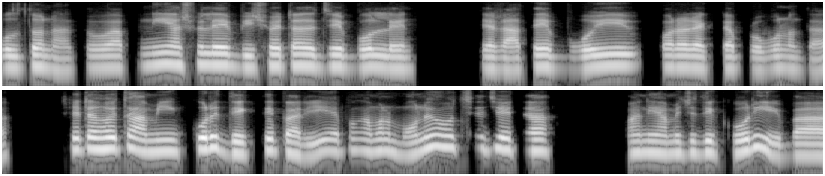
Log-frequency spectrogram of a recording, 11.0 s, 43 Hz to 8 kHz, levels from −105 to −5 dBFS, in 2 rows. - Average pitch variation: Yes, average, 4.2 semitones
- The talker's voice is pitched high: No, medium, 155 Hz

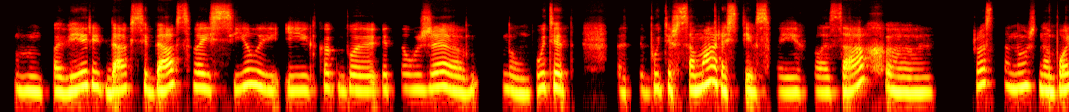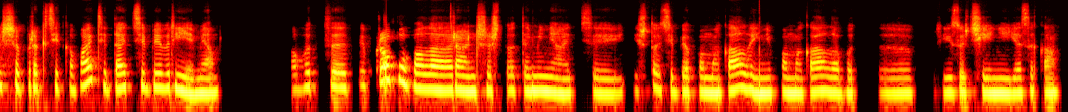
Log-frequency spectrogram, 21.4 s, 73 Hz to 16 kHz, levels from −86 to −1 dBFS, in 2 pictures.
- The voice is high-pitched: Yes, high, 215 Hz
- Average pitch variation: Yes, average, 3.3 semitones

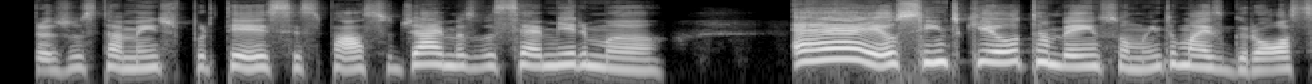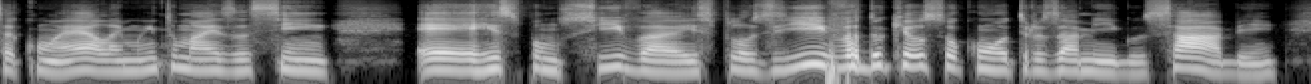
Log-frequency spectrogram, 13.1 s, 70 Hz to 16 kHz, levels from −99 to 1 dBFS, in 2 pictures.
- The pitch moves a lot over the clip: No, average, 4.8 semitones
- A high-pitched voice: Yes, high, 195 Hz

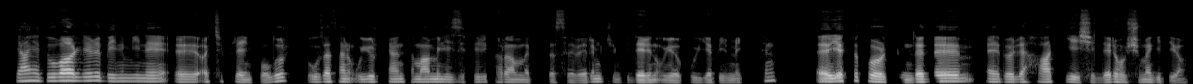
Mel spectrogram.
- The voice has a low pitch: Yes, low, 120 Hz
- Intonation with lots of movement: No, average, 5.0 semitones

